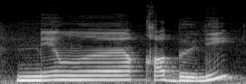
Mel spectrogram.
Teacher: اس کے علاوہ یہ حروف مستعلیہ میں سے بھی ہے، یعنی اس قاف کی وجہ سے ہم نون ساکن کو چھپا کے پڑھیں گے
